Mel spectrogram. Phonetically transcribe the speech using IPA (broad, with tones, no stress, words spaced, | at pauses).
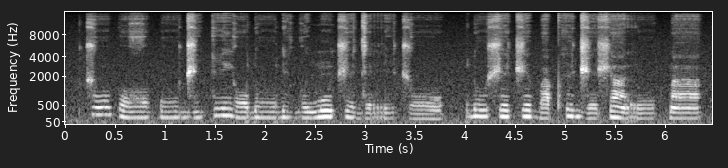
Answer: t͡ʃuː˦po˨ ɣo˨k͡puː˨d͡ʒi˨ ki˦jo˨ ɗuː˨ɗi˨ɡʷi˨ mũ˦t͡ʃɪ˦˨dɪ˨ ri˨t͡ʃoː˨ | ɗu˦ ʃe˦t͡ʃe˦ba˨ pʰɪ˦ d͡ʒe˨ʃã˦˨ruː˨ k͡pã˦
